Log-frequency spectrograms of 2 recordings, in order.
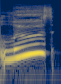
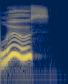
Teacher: In speaking, both words use the vowel sound oo. But lose ends in the z sound, while loose ends in the s sound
